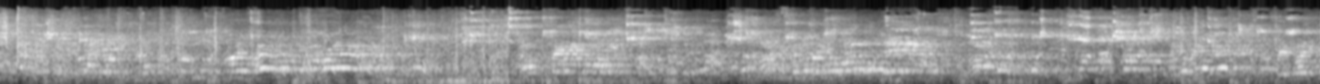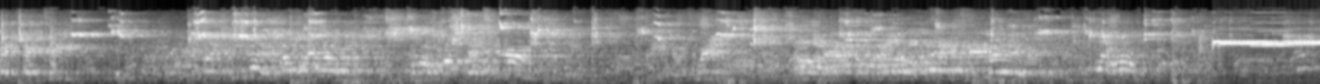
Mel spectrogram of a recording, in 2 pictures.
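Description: Indoor basketball game: players and onlookers shouting and calling out, with a basketball bouncing on the hardwood court, echoing in a large gym hall. Near the end a steady high-pitched tone starts sounding.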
